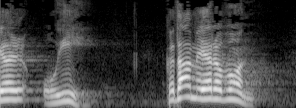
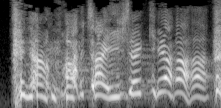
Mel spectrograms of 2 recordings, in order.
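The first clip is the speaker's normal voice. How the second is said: laughing; 7 semitones higher, 6 dB louder, slower than usual. Acted. Acted parent, laughing while preaching.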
